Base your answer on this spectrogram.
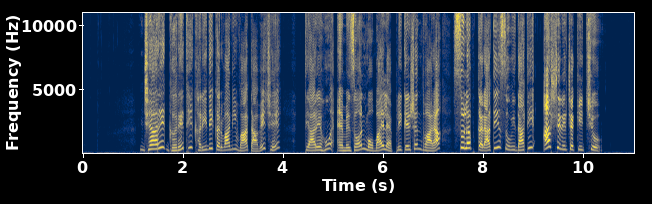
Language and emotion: Gujarati, surprised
